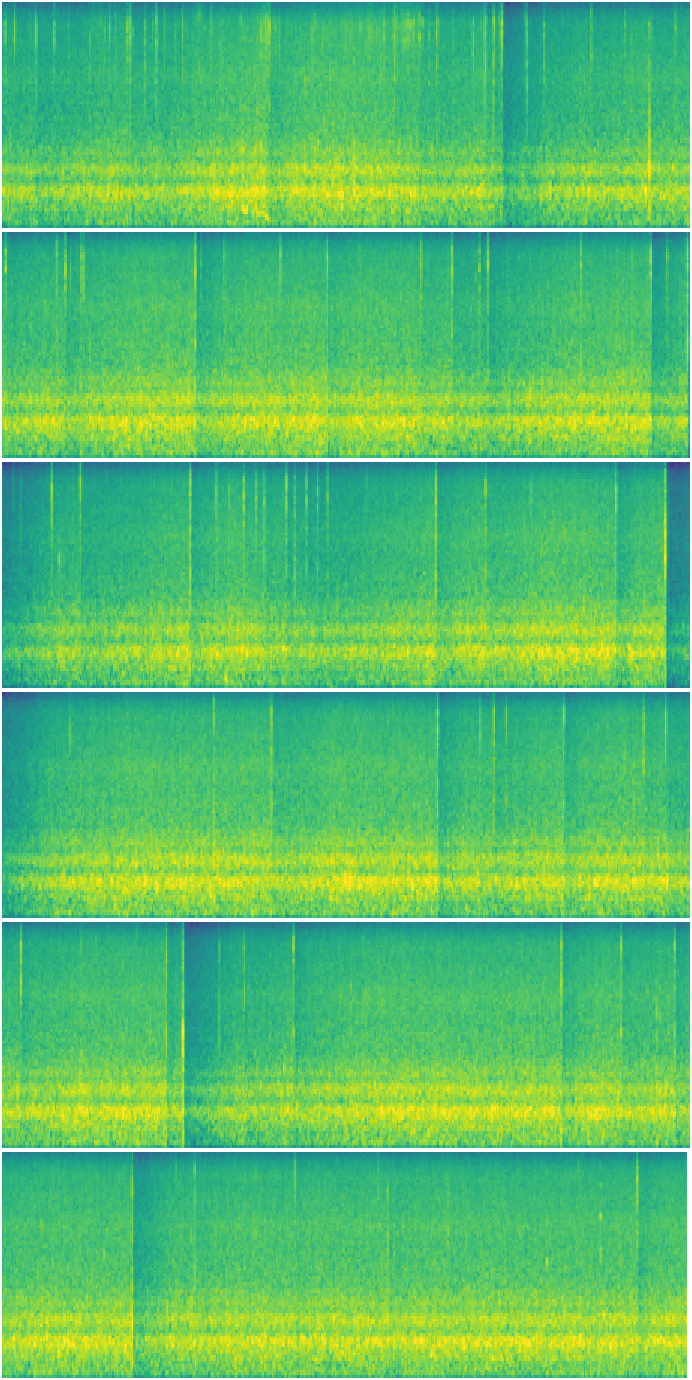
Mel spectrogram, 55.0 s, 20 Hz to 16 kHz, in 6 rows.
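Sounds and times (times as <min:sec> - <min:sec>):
meat sizzling on a grill: 0:01.3 - 0:06.5.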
